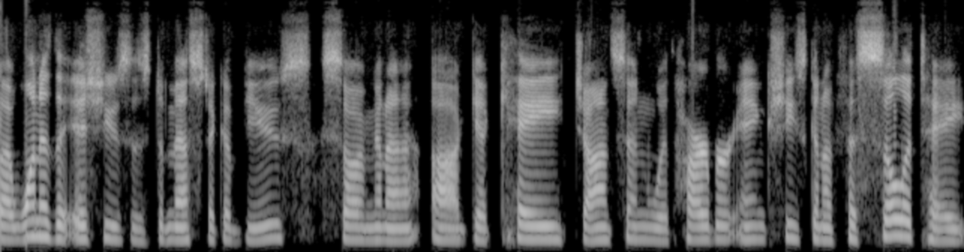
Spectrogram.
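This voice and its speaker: Fairly low in pitch, a woman with a plain, everyday voice speaks with fairly even intonation. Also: fairly slow pace, hardly any pauses. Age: 60s. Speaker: author. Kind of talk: interview. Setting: video call.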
